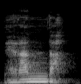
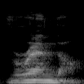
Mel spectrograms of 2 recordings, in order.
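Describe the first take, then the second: First: It is said as a Korean loanword. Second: It is said in English, stressing the second syllable. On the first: "우리는 이것을 베란다고 합니다" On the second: "팔랑개비 위에 강세가 있죠"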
